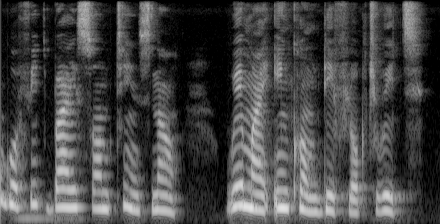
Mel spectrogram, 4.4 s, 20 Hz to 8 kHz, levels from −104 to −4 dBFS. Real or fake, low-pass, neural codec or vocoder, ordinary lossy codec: real; none; none; none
